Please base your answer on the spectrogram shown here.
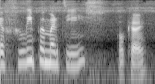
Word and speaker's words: Martins: bem o nome dela ou é tipo Martins? Martins, provavelmente é Martins. Yeah. Mas todos os nossos ouvintes vão saber que é Martins.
